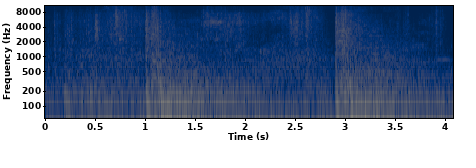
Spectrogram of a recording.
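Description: A sniper rifle fires in a video game.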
